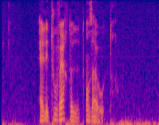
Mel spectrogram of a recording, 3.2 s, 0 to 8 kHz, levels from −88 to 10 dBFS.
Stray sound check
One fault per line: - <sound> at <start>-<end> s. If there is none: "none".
- dropout at 1.7-1.7 s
